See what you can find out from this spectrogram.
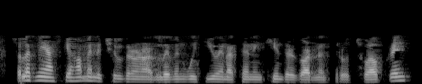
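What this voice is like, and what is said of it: Talking very fast. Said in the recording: “You're talking really fast.”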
